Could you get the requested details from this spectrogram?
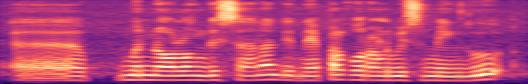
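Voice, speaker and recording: An older woman doctor, a guest on a talk show, telling her story in a lively way and laughing often. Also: fairly low pitch, fast, creaky, slight background noise.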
